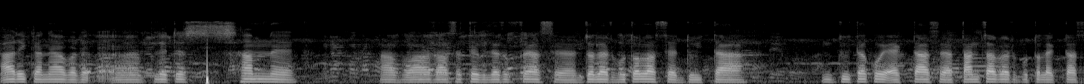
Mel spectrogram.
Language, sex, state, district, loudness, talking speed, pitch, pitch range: Bengali, male, Tripura, West Tripura, -26 LUFS, 140 wpm, 115 Hz, 110-120 Hz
